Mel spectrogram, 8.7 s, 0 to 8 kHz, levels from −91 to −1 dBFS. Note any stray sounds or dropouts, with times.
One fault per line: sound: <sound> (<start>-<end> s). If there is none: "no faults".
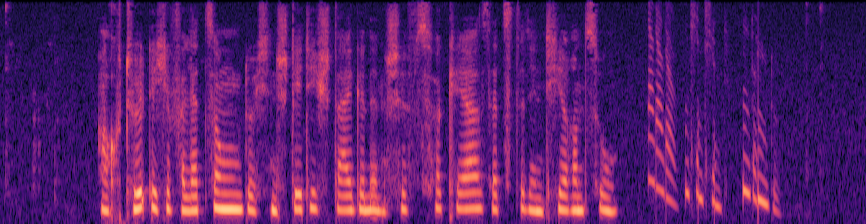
sound: chirp (6.5-7.8 s)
